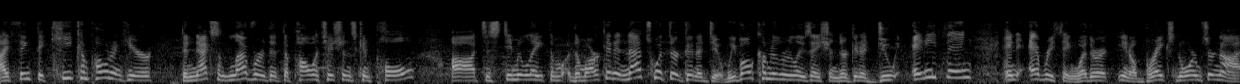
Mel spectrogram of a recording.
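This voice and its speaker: Over noticeable background noise, a man speaks fairly quickly with a slight Canadian accent at a high pitch. His pitch swings very widely while his loudness stays very even. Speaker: chief market strategist. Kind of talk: TV interview.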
